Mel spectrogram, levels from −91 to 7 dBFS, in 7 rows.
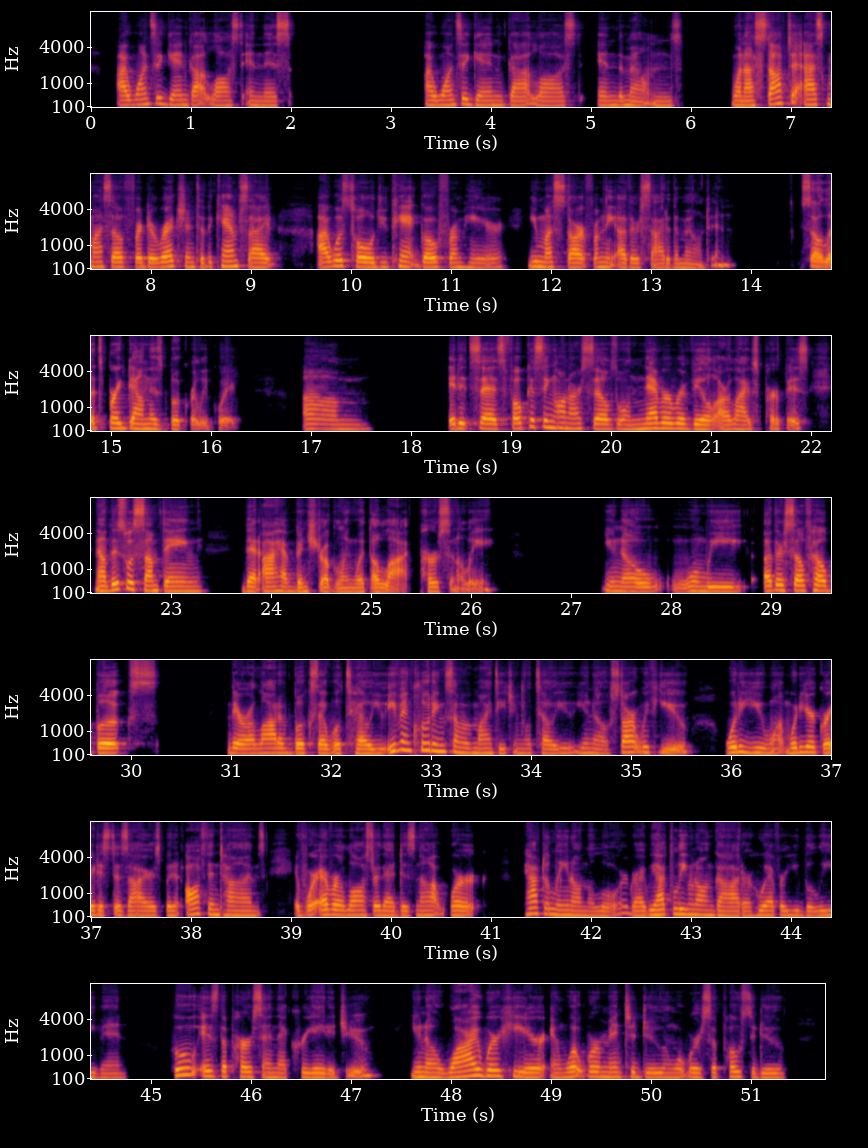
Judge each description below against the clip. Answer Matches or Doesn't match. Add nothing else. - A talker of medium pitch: Matches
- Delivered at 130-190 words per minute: Doesn't match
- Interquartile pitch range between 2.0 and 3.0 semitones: Matches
